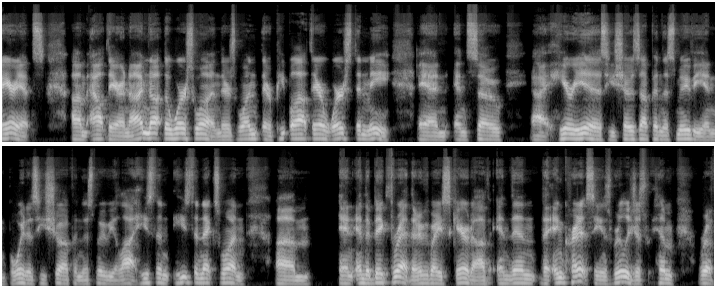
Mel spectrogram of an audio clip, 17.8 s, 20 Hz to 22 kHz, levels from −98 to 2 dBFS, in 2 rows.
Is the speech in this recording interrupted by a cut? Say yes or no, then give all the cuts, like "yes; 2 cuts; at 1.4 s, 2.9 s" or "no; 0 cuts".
no; 0 cuts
